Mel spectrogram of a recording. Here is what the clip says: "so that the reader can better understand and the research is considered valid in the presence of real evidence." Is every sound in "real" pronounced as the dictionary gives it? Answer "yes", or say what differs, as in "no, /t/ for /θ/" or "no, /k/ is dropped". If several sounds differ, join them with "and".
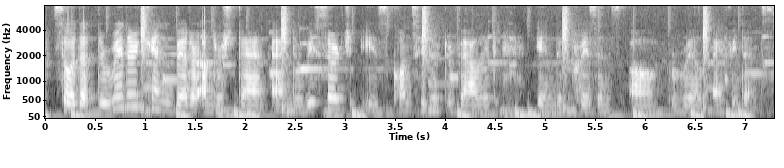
yes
